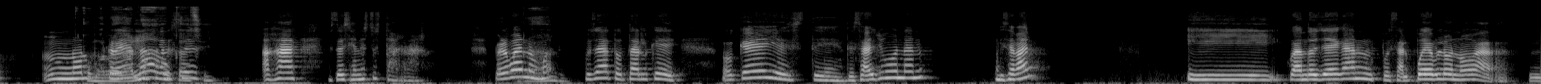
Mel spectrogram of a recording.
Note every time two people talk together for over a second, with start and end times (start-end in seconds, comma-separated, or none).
0.8-2.1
